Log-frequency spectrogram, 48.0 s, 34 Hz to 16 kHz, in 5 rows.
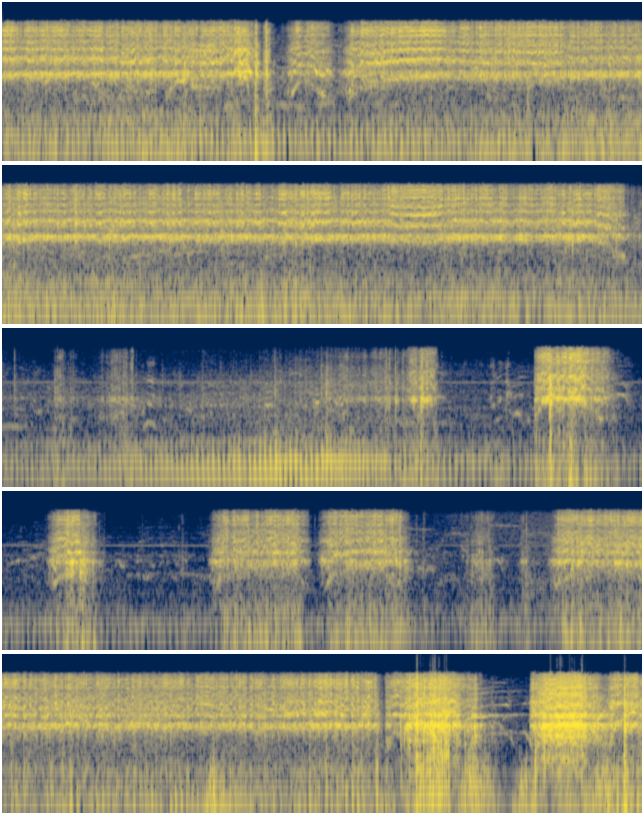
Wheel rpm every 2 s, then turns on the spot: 230, 190, 100, 210, 230, 230, 240, 230, 230, 110, 10, 0, 40, 90, 70, 40, 150, 60, 70, 210, 210, 210, 130, 150.
18-22 30-32 34-36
